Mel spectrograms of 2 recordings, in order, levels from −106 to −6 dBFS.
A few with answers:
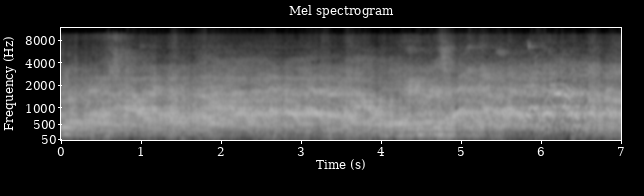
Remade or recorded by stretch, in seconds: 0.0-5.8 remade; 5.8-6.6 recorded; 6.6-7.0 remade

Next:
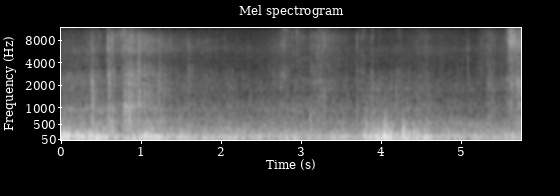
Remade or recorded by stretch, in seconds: 0.0-3.0 remade; 3.0-4.1 recorded; 4.1-5.8 remade

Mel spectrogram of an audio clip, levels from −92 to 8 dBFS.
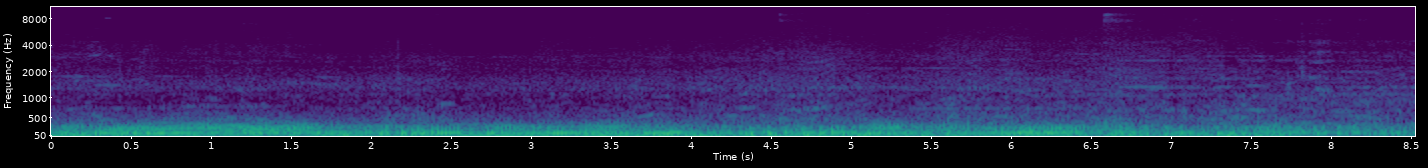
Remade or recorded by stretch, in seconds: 0.0-0.9 recorded; 0.9-2.4 remade; 2.4-3.8 recorded; 3.8-5.3 remade; 5.3-6.9 recorded; 6.9-8.5 remade

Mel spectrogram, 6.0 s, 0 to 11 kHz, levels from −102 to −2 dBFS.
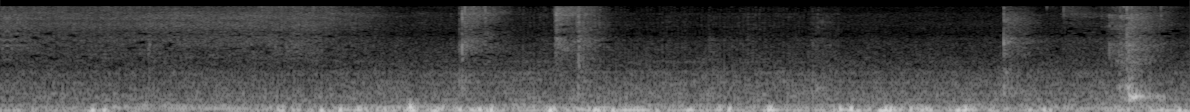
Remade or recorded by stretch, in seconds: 0.0-0.8 remade; 0.8-1.3 recorded; 1.3-1.8 remade; 1.8-2.6 recorded; 2.6-4.2 remade; 4.2-6.0 recorded

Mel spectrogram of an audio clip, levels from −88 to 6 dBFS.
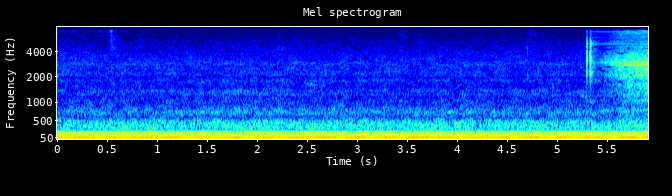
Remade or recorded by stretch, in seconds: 0.0-5.9 recorded

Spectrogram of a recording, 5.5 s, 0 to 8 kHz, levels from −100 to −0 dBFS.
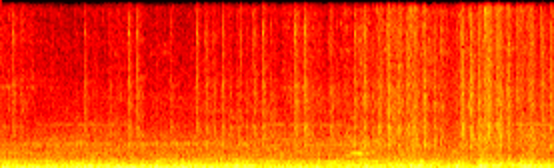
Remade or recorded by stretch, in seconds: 0.0-0.4 recorded; 0.4-1.4 remade; 1.4-5.5 recorded

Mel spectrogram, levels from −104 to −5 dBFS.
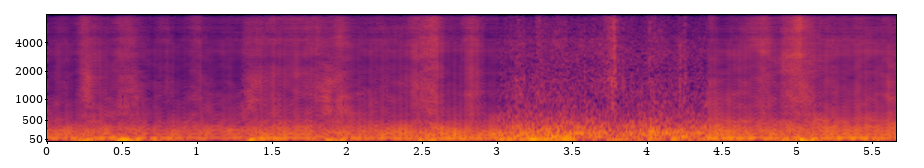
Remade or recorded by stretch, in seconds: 0.0-3.0 remade; 3.0-4.4 recorded; 4.4-5.7 remade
